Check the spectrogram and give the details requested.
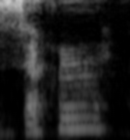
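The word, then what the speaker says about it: dhikr: And meditation is the foundation for all of the different orders, along with prayer and remembrance, which is known as zikr or zek. It has different pronunciations, but it's the chanting and repeating of the names of God.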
